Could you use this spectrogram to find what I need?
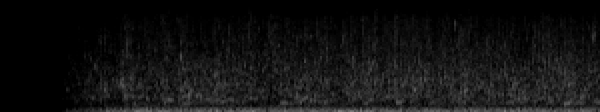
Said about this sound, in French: C'est juste l'eau qui tape un peu fort contre la coque.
